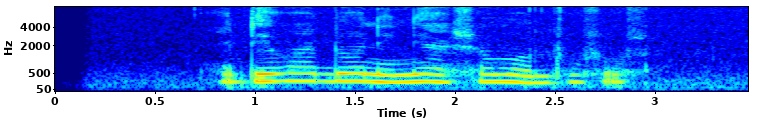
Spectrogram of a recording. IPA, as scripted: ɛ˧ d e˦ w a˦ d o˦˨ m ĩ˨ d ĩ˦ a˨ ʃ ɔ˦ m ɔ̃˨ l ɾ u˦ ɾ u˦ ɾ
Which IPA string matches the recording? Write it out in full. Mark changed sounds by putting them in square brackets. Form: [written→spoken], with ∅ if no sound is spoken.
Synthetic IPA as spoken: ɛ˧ d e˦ w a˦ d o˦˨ [m→n] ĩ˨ [d→n] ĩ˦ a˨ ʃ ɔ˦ m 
